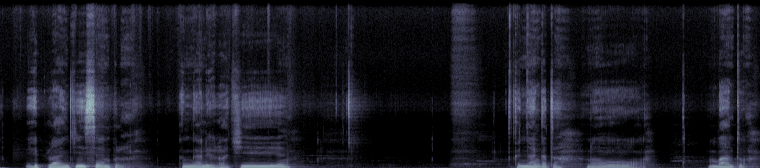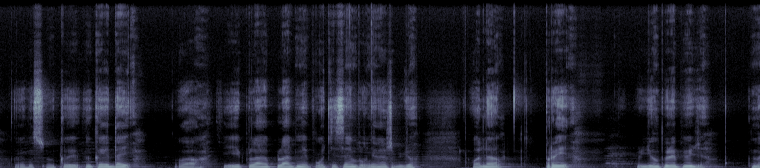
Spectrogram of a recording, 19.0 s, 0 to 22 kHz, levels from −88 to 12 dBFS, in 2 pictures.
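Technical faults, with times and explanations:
No technical faults can be heard anywhere in the clip.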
